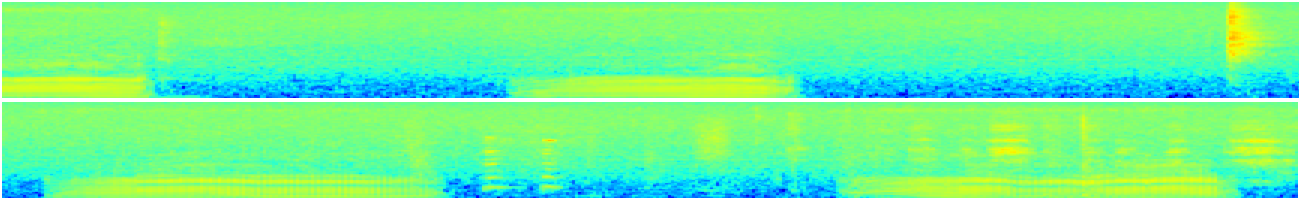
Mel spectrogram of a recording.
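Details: Pug sleeping on his back with legs up for the first time: loud, rattling snores lasting one to two seconds each, about four in the clip, with quiet breathing between; snoring.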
